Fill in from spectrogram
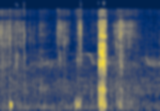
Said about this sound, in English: I'm just going to take a sip of my water. I'll do it too.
